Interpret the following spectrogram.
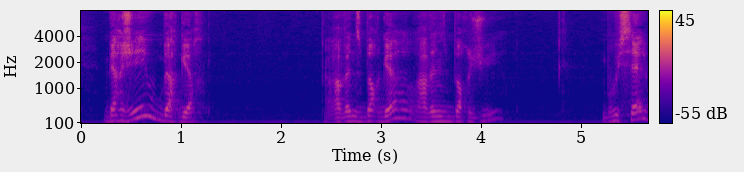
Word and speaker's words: Bruxelles: ou burger ravensburger ravensburger bruxelles bruxelles Bon, le terme exact c'est Bruxelles, mais il y en a beaucoup qui prononcent Bruxelles tout comme oxer.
